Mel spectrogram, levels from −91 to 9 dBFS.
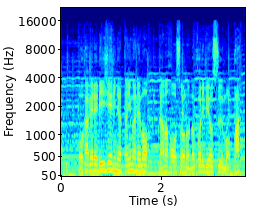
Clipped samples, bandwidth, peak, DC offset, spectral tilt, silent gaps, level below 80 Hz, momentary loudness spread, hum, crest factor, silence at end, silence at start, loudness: under 0.1%; 16 kHz; -10 dBFS; under 0.1%; -5.5 dB/octave; none; -40 dBFS; 4 LU; none; 16 dB; 0 s; 0 s; -26 LUFS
